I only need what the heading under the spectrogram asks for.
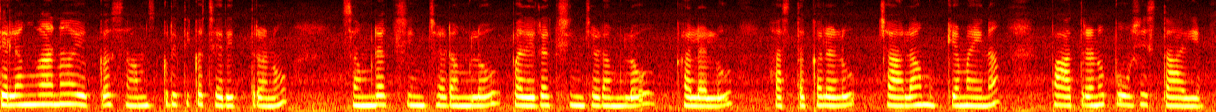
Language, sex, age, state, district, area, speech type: Telugu, female, 18-30, Telangana, Ranga Reddy, urban, spontaneous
